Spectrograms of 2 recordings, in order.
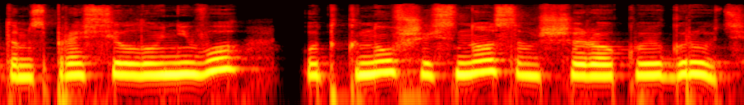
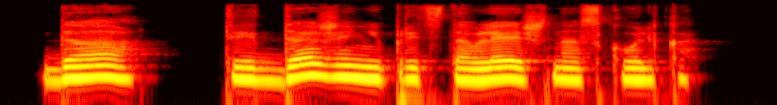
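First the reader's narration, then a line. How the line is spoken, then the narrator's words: Quiet. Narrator (Russian): Тихо ответил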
